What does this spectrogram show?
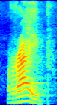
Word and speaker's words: ripe: is a short vowel but when we add e it changes is the world becomes ripe ripe so ripe the silent letter there is very good the silent letter is e so when you it becomes ripe that vowel becomes what a long sound it's not now a short sound are you getting that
